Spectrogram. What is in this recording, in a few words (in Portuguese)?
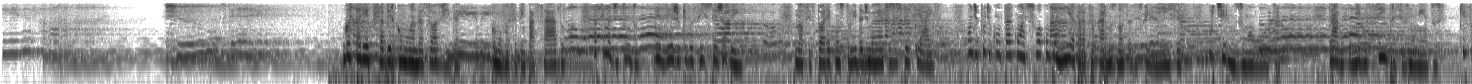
Quero Te Encontrar Feminino; Telemensagens; Românticas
